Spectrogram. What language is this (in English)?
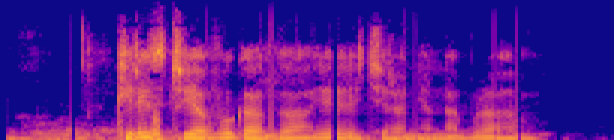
Kinyarwanda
